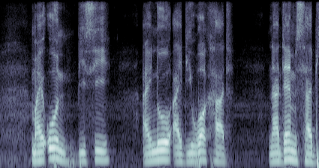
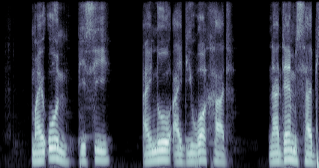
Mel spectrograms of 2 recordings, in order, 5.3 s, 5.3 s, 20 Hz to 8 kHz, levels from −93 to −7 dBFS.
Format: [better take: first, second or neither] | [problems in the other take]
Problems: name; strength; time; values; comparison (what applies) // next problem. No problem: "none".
first | noise reduction (neural mask model DeepFilterNet 3)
